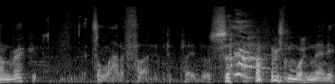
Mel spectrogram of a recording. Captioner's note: laughs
